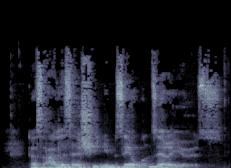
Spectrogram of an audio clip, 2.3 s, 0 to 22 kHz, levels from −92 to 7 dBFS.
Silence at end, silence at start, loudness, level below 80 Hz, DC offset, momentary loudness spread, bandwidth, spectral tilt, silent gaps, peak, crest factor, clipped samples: 0.1 s; 0.3 s; -26 LUFS; -58 dBFS; under 0.1%; 6 LU; 16 kHz; -4 dB/octave; none; -10 dBFS; 16 dB; under 0.1%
